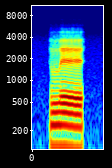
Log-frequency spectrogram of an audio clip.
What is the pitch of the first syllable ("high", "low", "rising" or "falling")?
low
